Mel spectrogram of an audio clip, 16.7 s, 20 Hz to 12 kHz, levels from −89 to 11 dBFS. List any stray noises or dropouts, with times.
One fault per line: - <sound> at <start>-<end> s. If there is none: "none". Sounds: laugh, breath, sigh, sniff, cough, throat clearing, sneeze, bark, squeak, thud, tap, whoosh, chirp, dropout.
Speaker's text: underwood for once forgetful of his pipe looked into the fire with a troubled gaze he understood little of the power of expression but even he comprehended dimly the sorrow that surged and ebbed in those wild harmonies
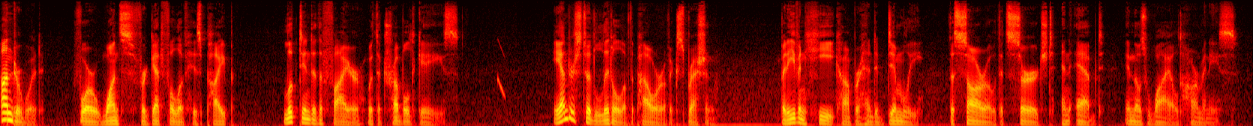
- chirp at 6.6-6.8 s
